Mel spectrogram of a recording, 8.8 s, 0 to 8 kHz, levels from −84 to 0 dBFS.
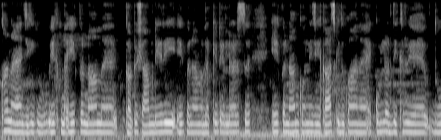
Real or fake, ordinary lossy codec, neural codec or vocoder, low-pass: real; none; none; 7.2 kHz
